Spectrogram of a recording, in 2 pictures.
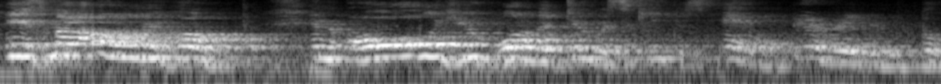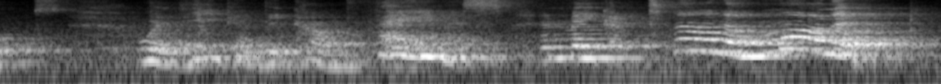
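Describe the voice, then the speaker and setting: A woman's voice: high voice, sing-song, unhurried, a little mellow. A woman reading the part of a poor, defiant mother who fights for her son in a staged play reading. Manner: combative, pleading, emotional. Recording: echoey hall from far off, faint noise.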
